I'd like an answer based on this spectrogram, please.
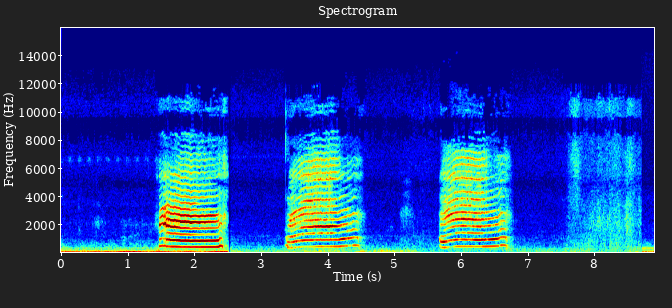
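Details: Three drawn-out, high-pitched kitten meows about one second each, evenly spaced, followed by a faint breathy fourth sound, with a low background rumble at the start.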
